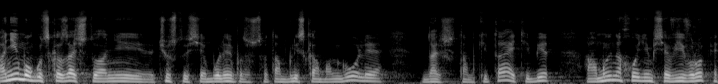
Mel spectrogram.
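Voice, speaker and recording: A man with a Kalmyk accent, fairly high pitch, a dark, mellow tone, ordinary pitch variation and a fairly quick pace, against a quiet background. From Kalmykia, Russia. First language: Kalmyk (speaking Russian). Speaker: publisher of Buddhist literature; interviewee. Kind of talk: interview conversation. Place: hall. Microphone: lapel.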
